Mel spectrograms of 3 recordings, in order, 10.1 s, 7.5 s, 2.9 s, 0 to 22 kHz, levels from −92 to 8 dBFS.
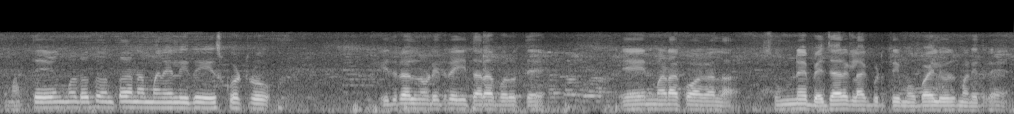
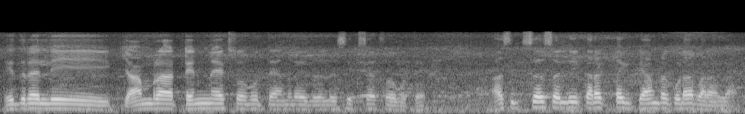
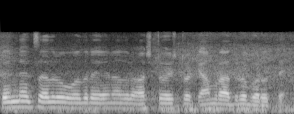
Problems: none marked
